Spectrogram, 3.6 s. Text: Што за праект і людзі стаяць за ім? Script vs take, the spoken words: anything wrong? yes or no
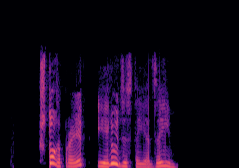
no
